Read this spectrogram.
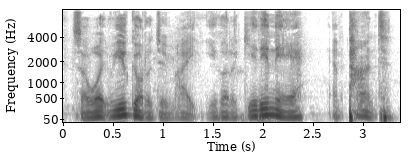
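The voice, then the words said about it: Put-on English accent. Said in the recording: “Are you sure he's not from England? What accent are you doing?”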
